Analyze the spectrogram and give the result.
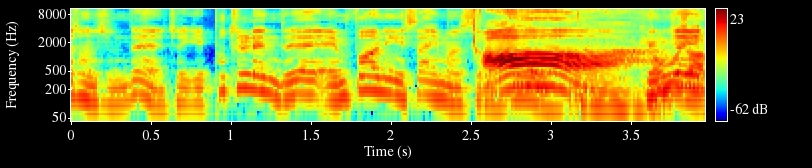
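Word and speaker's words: Simons: 앰퍼니 사이먼스. 그 저도 처음에 사이먼스를 보고 시몬스인 줄 알고 시몬스라고 그랬어요. 했다 보니까 현지 중계들이니까 사이먼스라길래 철자가 또 벤 시몬스랑 다르죠.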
